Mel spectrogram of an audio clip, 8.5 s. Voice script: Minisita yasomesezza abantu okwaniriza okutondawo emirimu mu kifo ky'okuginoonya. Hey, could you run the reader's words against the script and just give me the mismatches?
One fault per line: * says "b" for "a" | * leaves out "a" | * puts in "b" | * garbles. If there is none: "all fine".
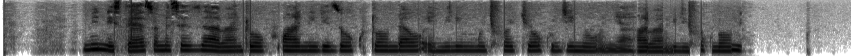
* garbles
